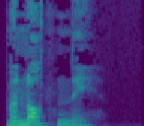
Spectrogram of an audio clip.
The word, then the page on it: monotony: anglais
